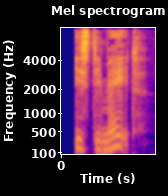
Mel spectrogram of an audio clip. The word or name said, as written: ESTIMATETS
